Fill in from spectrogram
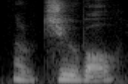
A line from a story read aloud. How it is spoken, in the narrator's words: he groaned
